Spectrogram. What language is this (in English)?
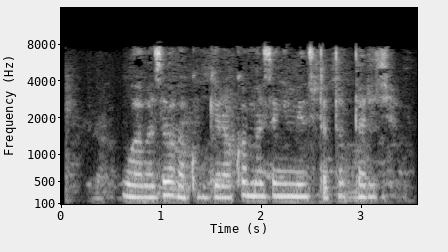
Kinyarwanda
